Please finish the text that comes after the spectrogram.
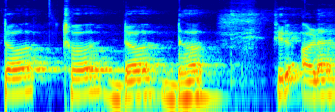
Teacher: ट वर्ग है इसका उच्चारण स्थान होता है मूर्धन्य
